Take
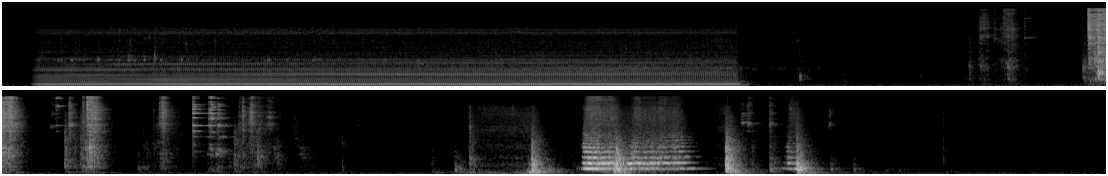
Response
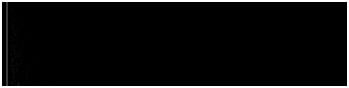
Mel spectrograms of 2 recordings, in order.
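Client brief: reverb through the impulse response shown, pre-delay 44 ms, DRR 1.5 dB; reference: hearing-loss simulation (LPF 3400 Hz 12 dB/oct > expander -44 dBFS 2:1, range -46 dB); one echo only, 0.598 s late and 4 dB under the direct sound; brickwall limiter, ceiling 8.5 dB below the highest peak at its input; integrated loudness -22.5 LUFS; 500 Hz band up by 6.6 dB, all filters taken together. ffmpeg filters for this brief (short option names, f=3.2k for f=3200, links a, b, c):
-filter_complex "[0:a]equalizer=f=500:t=o:g=7,alimiter=limit=-11.5dB:level=0:latency=1,aecho=1:1:598:0.631,asplit=2[a][b];[1:a]atrim=start_sample=2205,adelay=44[c];[b][c]afir=irnorm=-1:irlink=0,volume=3.5dB[d];[a][d]amix=inputs=2:normalize=0,lowpass=3.4k,agate=range=-46dB:threshold=-44dB:ratio=2,volume=2.5dB"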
